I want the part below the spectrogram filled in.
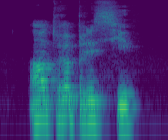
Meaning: second-person plural imperfect subjunctive of entreprendre
- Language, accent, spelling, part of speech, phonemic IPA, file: French, Canada, entreprissiez, verb, /ɑ̃.tʁə.pʁi.sje/, LL-Q150 (fra)-entreprissiez.wav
